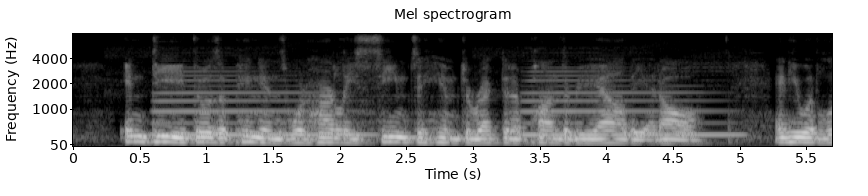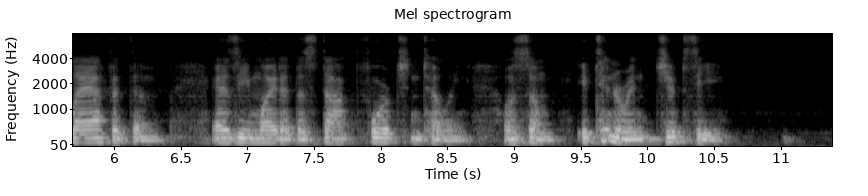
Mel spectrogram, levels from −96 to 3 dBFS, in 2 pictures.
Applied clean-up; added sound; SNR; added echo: none; Wind instrument, woodwind instrument; 10 dB; reverberation time 0.3 s.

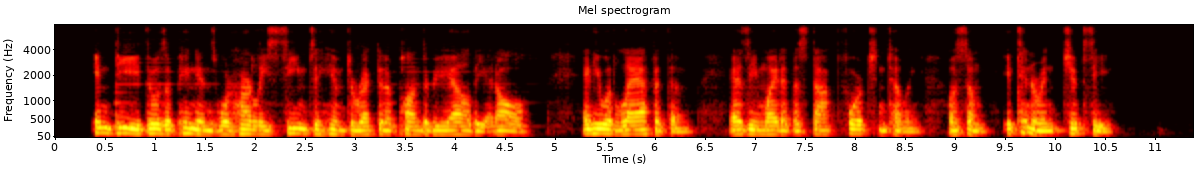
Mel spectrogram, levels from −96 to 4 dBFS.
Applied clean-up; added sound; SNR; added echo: neural mask model DeepFilterNet 3.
